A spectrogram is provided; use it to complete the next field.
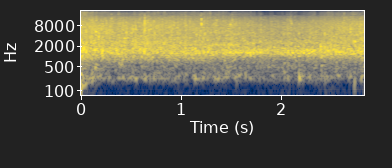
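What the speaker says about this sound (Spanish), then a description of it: "por aquí baja mucha agua" Rainwater runs down a road along the Camino Portugués Central, a steady, close rush of flowing water that continues without pause.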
